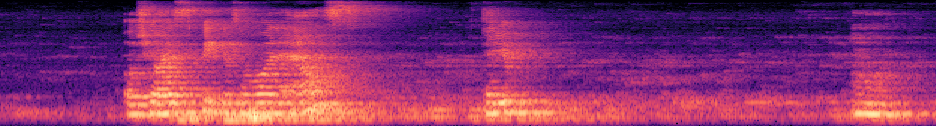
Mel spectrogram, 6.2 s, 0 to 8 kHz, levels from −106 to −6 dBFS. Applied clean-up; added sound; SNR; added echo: none; none; none; reverberation time 0.9 s.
